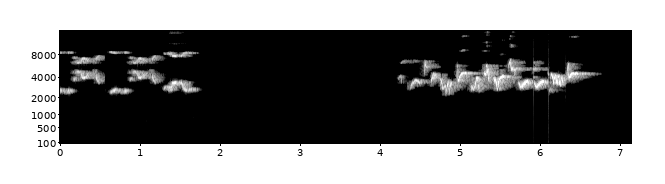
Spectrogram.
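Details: Warbling vireo, a small North American songbird: scattered separate chirps at first, then after a pause a fast rolling warble lasting over two seconds.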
